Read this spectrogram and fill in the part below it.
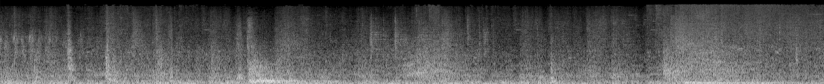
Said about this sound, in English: Mike, we're gonna hit that tree! I can't pull up! Look out! We hit the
